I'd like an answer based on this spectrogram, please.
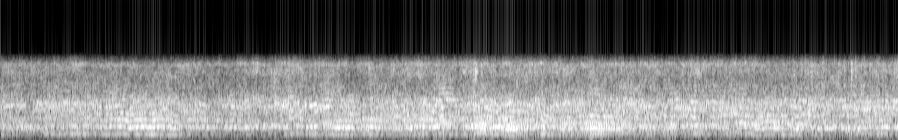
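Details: Honey bees carrying pollen into their hive, a continuous thick buzzing drone from many insects with a low steady hum and no pauses.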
